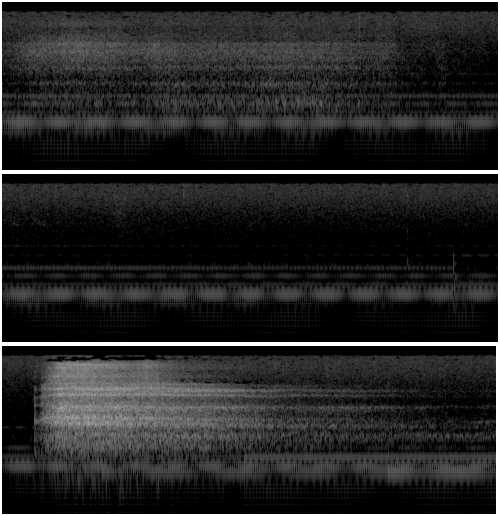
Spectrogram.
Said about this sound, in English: And one more, one final breath like this.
